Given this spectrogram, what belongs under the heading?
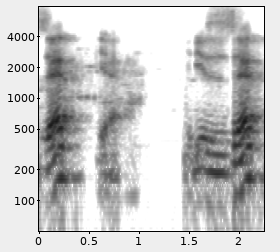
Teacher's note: Jadi Z, nah itu ada getaran di pita suara. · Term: bunyi bersuara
